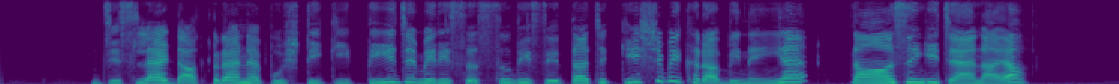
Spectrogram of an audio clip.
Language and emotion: Dogri, happy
